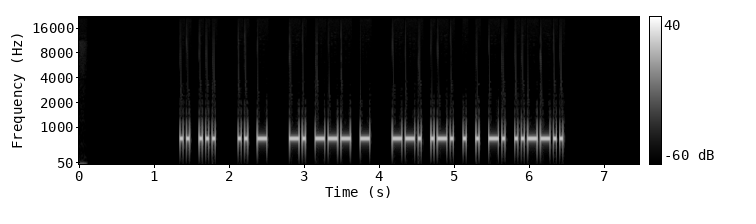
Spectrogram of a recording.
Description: Morse code, heard as a keyed tone, about 28 wpm, 700 Hz. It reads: IS IT NOT GREEN?
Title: Sentences from Top 1000 Words - Review Part 2 - 28wpm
